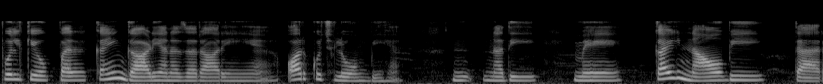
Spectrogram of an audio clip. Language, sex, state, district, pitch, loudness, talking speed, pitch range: Hindi, female, Uttar Pradesh, Jyotiba Phule Nagar, 185 Hz, -30 LUFS, 160 wpm, 175-205 Hz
